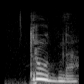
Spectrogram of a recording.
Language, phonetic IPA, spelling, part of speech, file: Russian, [ˈtrudnə], трудно, adverb / adjective, Ru-трудно.ogg
- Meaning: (adverb) with difficulty; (adjective) 1. it is difficult, hard 2. it/one is heavy 3. short neuter singular of тру́дный (trúdnyj)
